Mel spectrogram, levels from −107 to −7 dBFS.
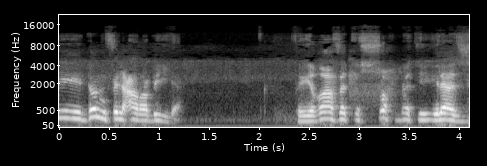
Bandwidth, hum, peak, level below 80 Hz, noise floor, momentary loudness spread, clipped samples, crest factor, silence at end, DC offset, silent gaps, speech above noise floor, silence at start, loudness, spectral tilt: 12.5 kHz; none; -4 dBFS; -60 dBFS; -62 dBFS; 12 LU; under 0.1%; 18 dB; 0 s; under 0.1%; none; 42 dB; 0 s; -21 LUFS; -6 dB/octave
